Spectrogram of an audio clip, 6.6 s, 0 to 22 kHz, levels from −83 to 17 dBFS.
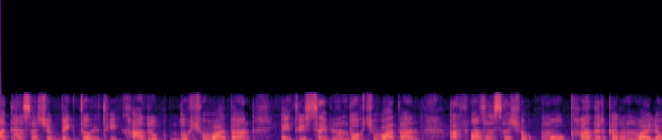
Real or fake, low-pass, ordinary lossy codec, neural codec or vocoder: fake; 7.2 kHz; none; codec, 24 kHz, 6 kbps, HILCodec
